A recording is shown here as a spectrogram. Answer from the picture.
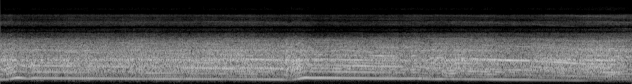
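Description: Honda Hornet 250's inline-four engine under steady wind and road noise: its note jumps up sharply twice, about three seconds apart, and each time slowly falls away, the pattern of downshifts while the bike slows on engine braking.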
